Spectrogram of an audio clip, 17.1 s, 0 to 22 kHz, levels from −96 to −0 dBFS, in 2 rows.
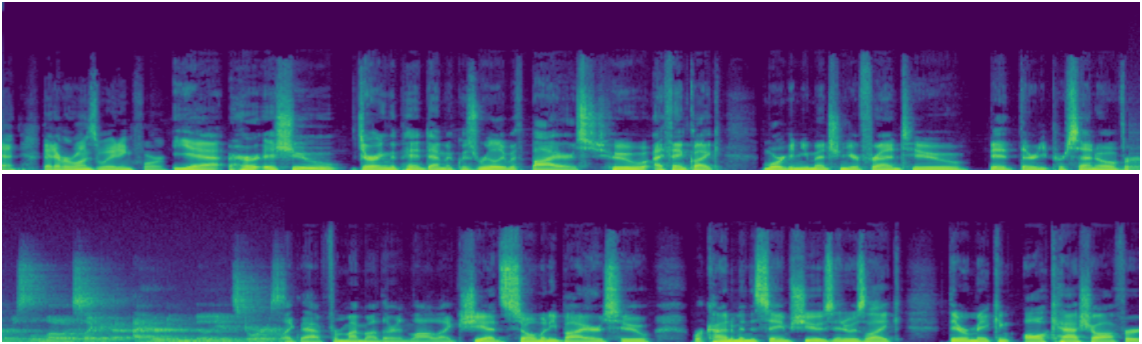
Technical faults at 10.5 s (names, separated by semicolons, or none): switch to a distant microphone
